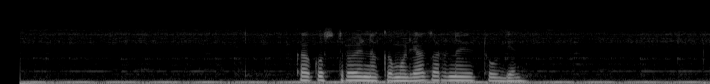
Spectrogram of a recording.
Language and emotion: Russian, neutral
